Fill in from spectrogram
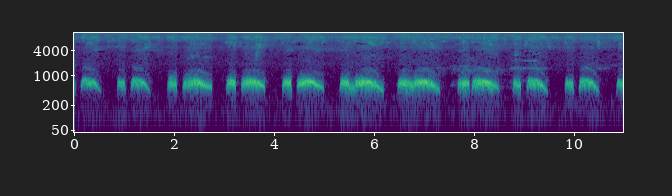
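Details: Wild spotted dove answering a lure bird during dove trapping, calling a companion to challenge the decoy, and a two-against-one fight nearly breaks out. It gives soft, hollow coos in quick clusters of two or three notes, repeated steadily.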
